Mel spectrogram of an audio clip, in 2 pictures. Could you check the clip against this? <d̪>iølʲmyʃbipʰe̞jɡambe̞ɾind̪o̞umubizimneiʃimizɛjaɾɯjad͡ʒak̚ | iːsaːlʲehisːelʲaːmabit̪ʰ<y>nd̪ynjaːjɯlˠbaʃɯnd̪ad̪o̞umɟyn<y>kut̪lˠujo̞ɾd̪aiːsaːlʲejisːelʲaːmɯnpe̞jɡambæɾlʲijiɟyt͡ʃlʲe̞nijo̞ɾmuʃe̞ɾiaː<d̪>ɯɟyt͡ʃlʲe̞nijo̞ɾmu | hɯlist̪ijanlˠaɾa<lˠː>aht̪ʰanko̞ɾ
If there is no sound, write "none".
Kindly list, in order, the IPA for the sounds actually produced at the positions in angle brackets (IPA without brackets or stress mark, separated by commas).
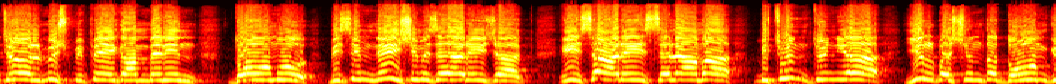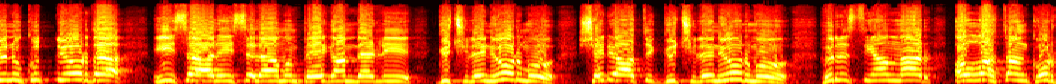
t̪, y, y, t̪, lˠː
